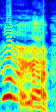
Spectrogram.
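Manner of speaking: high loud squeal; mock shriek. Mocking over-the-top movie whining, high squeal. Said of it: "It's not like".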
